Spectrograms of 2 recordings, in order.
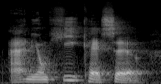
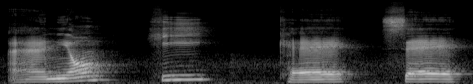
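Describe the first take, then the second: First: It is said at normal speed. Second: It is said slowly, broken into parts.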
